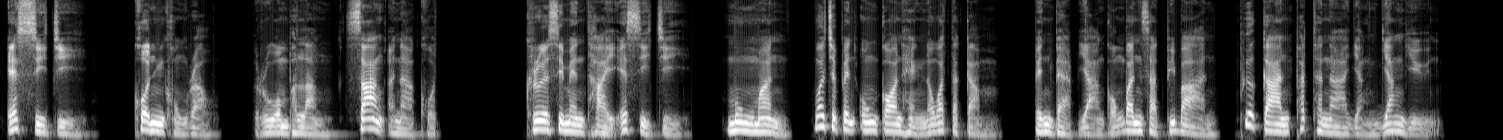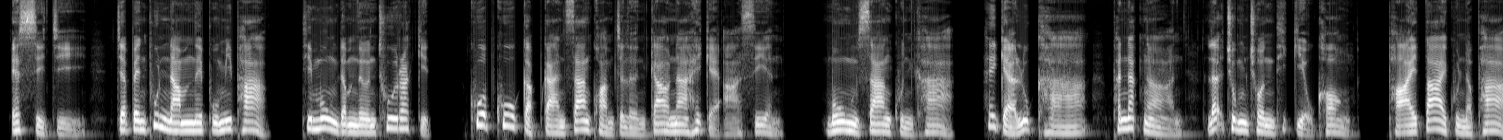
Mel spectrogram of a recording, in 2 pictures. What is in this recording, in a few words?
Thai narration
